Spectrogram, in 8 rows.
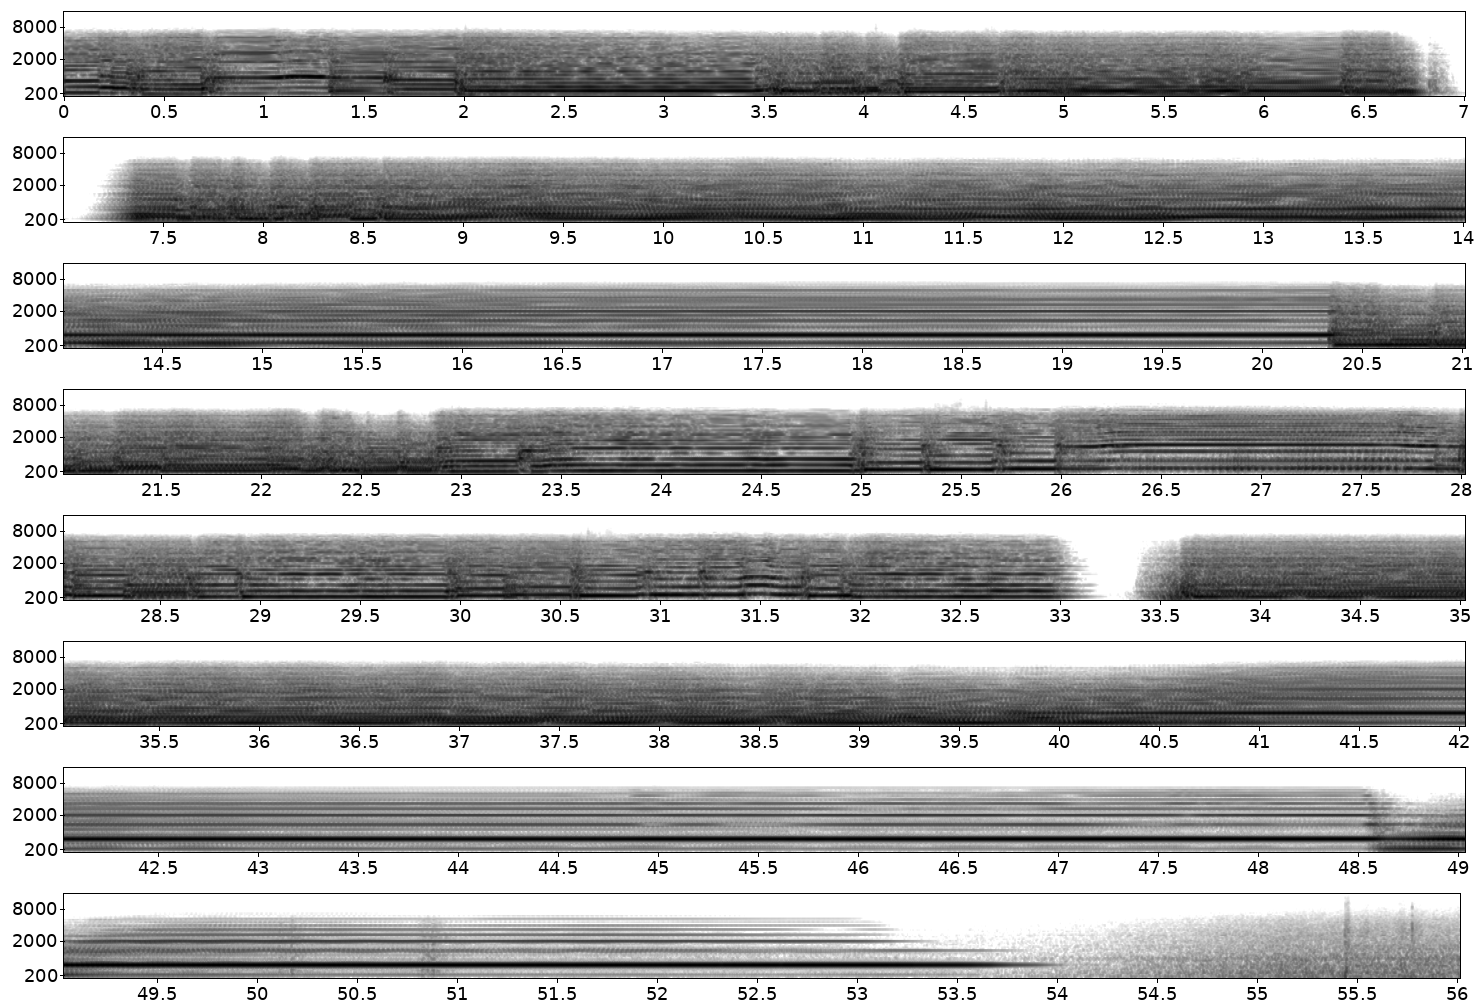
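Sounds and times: distorted electric guitar: 0:00.0 - 0:56.0.

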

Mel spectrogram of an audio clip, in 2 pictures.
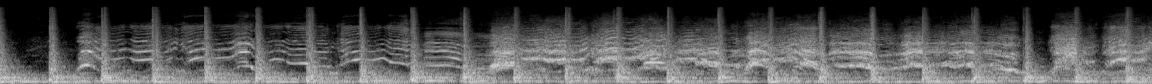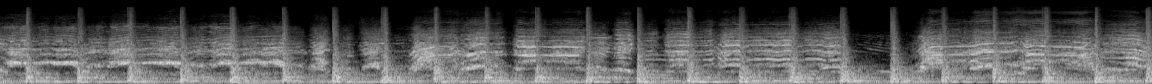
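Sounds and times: large drum beats: 0:00.0 - 0:23.0
men singing in unison: 0:00.8 - 0:23.0.

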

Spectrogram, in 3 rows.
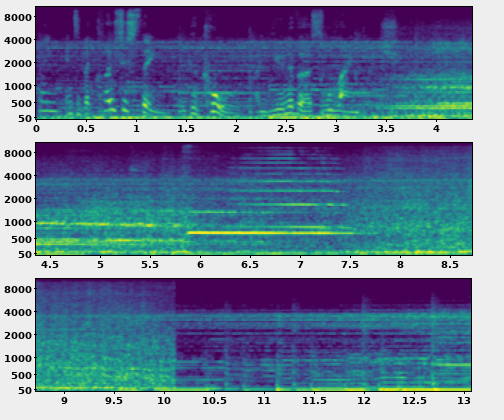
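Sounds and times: train wheels rumbling on rails: 0:02.8 - 0:10.2
train horn blasts: 0:03.4 - 0:08.0.

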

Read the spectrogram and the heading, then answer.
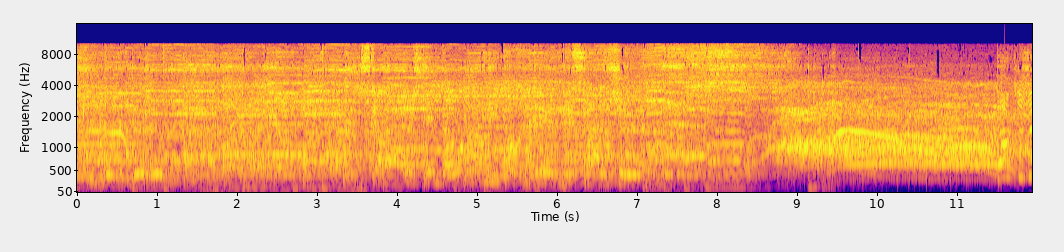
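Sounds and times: bass guitar: 0:00.0 - 0:08.6
drums: 0:00.0 - 0:10.0
crowd cheering and whooping: 0:07.2 - 0:11.9.

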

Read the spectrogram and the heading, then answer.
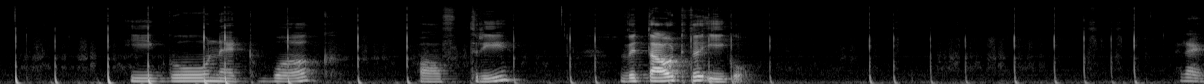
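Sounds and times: stylus tapping on glass screen: 0:00.1 - 0:04.2, 0:05.0 - 0:06.2, 0:06.8 - 0:07.8.

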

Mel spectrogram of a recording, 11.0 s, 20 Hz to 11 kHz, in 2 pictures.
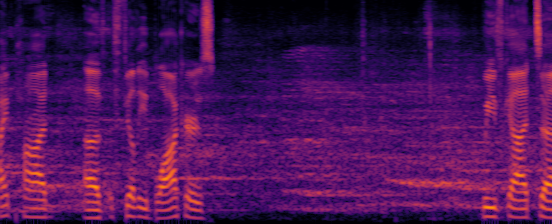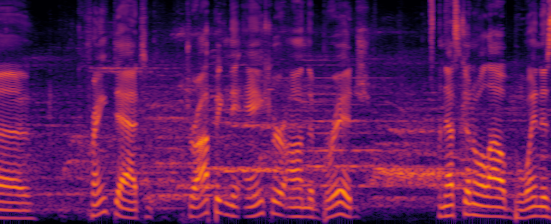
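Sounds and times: murmur of distant voices: 0:00.0 - 0:11.0.

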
